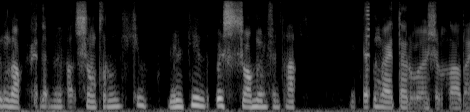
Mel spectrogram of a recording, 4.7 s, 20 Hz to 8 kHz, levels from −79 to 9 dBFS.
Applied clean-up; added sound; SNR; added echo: neural diffusion model UNIVERSE++.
